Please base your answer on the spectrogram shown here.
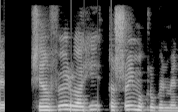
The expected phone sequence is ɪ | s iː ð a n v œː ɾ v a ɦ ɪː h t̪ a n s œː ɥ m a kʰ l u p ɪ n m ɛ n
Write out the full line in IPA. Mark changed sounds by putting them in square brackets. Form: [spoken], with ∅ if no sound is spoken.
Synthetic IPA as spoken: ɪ | s iː ð a n [f] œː ɾ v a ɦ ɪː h t̪ a [∅] s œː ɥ m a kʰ l u p ɪ n m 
